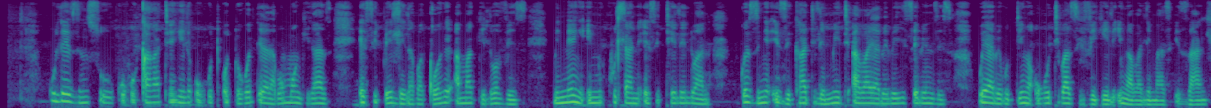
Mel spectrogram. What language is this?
North Ndebele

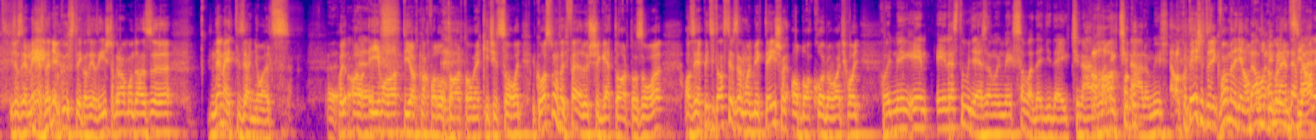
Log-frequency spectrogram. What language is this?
Hungarian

